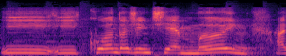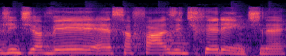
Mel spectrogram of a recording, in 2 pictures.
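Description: A woman speaks at a very slow pace in a fairly high pitch with fairly even intonation. Audible room echo and noticeable background noise surround her voice. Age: 30s. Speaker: single mother and pedagogy student. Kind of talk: casual interview testimony.

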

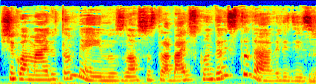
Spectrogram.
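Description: This woman's voice is somewhat breathy. Her intonation is lively. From Paraná, Brazil (Mamborê, near Campo Mourão). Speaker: radio announcer and singer. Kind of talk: casual interview. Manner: talkative.

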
